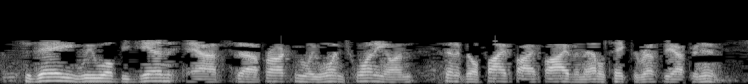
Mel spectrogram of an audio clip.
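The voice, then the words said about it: Voice sounds different, impaired. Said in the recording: “I apologize for my voice. It is different for those who have heard me before, but it's better than it was yesterday.”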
